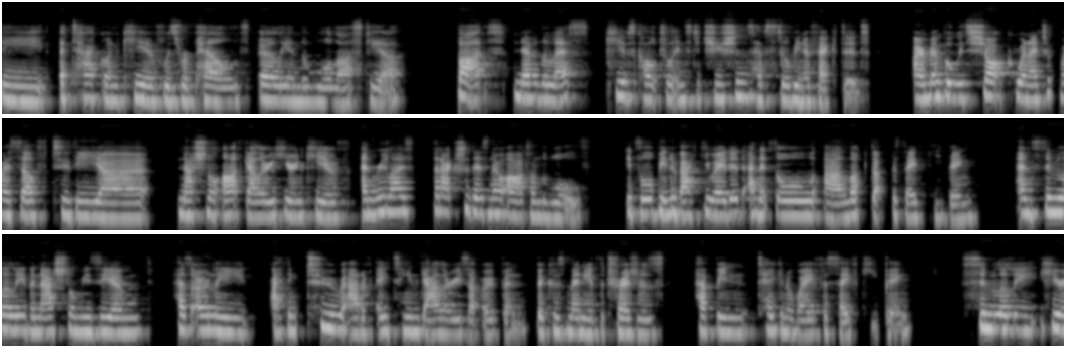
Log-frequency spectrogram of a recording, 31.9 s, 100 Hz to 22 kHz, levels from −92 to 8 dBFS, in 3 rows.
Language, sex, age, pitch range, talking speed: English, female, 20-39, 195-225 Hz, 170 wpm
